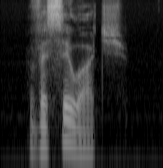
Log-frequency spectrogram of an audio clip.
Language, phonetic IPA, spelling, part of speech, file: Polish, [vɨˈsɨwat͡ɕ], wysyłać, verb, Pl-wysyłać.ogg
